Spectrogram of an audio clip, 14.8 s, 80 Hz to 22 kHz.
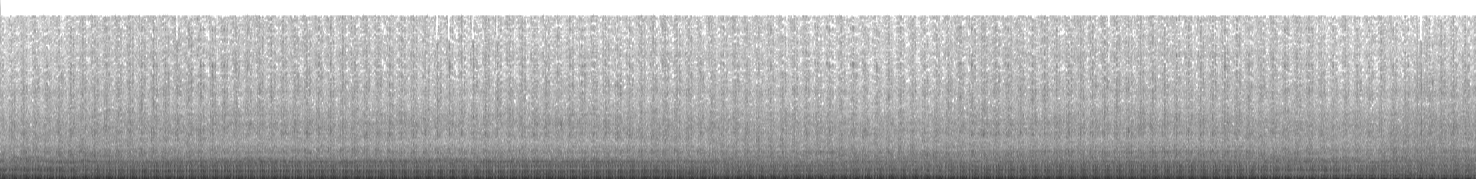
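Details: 1997 Ford Ranger 4-cylinder, unused since 2011, with fuel pump replaced in 2023 and a new battery, old gasoline and spark plugs not yet replaced: loud idle with a pronounced chuffing pulse about three times a second over a low clatter, a rough idle.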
